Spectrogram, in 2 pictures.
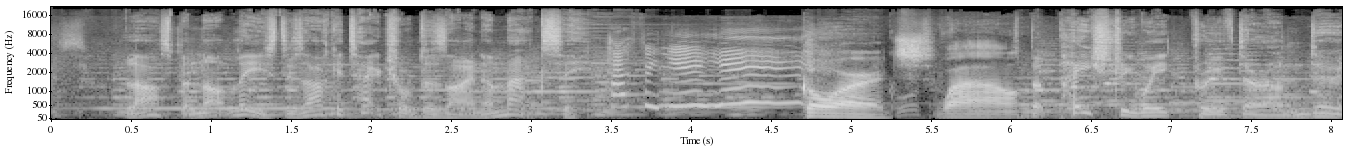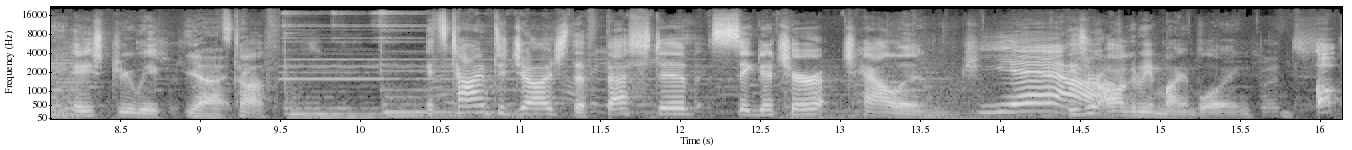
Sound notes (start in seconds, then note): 9.2 festive chime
